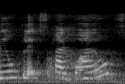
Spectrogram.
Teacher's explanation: our changing of the short A vowel so that it sounds more like a short E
